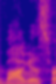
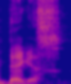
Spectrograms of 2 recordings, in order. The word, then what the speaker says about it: Vegas: But Ben has this accent where he pronounces things with a V in it, like, incorrectly. So he's saying, like, Vegas or Vagas right now, and it should be Vegas.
